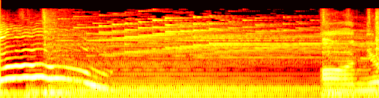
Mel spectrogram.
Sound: bells chime

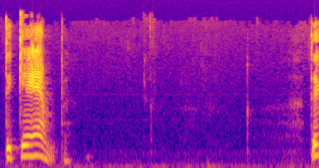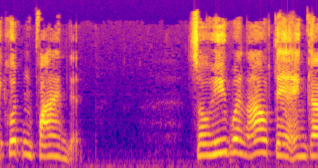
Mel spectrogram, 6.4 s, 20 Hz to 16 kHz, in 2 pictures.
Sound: pauses for 3 seconds

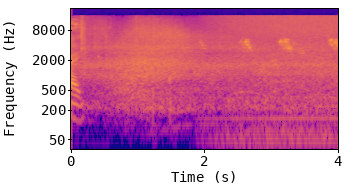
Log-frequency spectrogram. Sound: engines humming; birds chirping

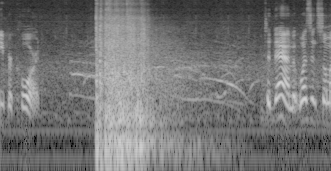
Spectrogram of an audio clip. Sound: gunshots

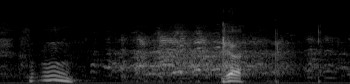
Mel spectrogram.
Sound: congregation laughing

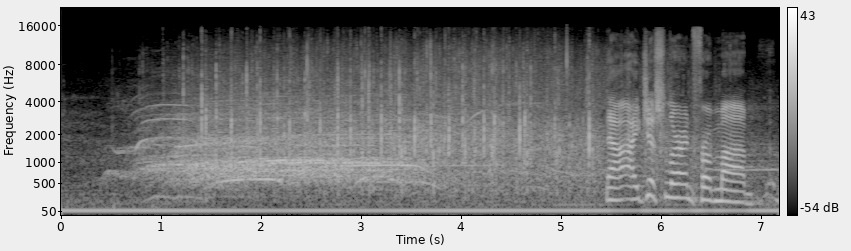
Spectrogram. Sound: applause

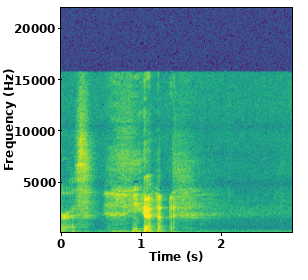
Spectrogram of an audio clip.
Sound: laughs

